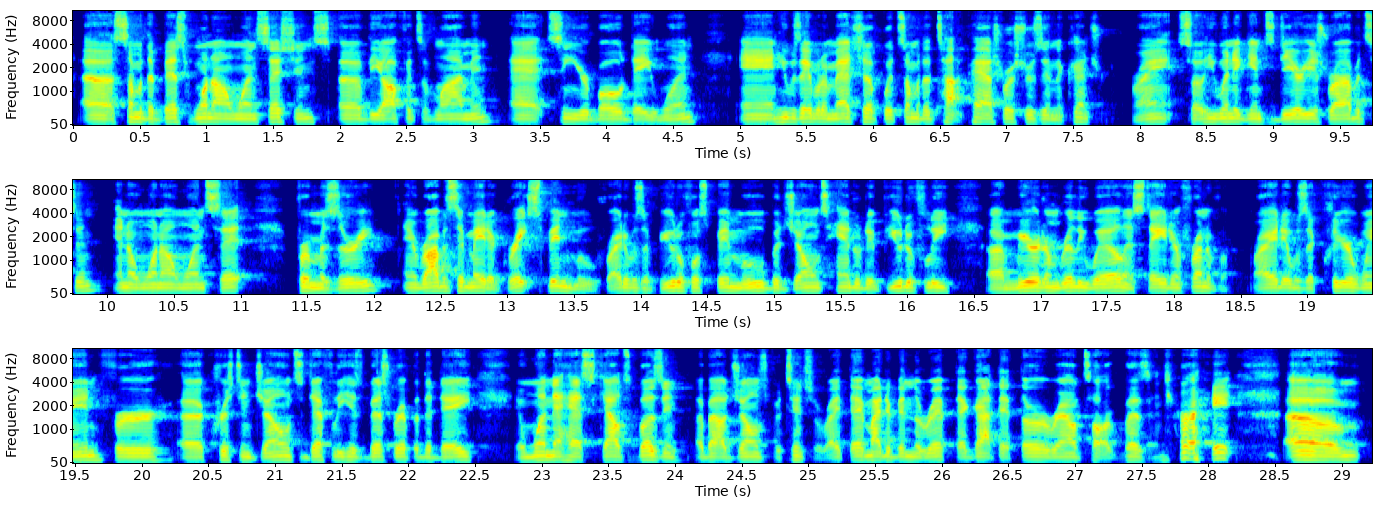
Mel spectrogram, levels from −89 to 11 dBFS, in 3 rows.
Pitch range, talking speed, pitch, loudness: 105-115 Hz, 240 wpm, 110 Hz, -24 LUFS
